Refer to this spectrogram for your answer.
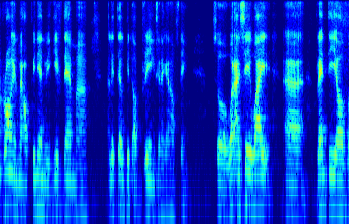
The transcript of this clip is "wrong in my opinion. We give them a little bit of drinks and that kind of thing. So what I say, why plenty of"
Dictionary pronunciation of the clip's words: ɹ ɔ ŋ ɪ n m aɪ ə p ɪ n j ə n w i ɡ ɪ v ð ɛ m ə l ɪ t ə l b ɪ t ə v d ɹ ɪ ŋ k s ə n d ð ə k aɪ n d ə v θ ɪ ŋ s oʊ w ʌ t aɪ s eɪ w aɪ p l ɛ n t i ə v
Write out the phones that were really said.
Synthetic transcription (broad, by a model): ɹ ɔ ŋ ɪ n m aɪ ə p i n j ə n w i ɡ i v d ɛ m ə l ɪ t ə l b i t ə f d ɹ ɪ ŋ s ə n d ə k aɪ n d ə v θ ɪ ŋ s oʊ w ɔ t aɪ s eɪ w aɪ p l ɛ n t i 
